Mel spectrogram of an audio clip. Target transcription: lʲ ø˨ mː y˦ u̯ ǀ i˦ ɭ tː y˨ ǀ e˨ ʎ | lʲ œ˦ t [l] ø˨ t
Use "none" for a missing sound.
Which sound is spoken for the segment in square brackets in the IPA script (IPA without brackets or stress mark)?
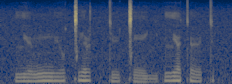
ɾ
